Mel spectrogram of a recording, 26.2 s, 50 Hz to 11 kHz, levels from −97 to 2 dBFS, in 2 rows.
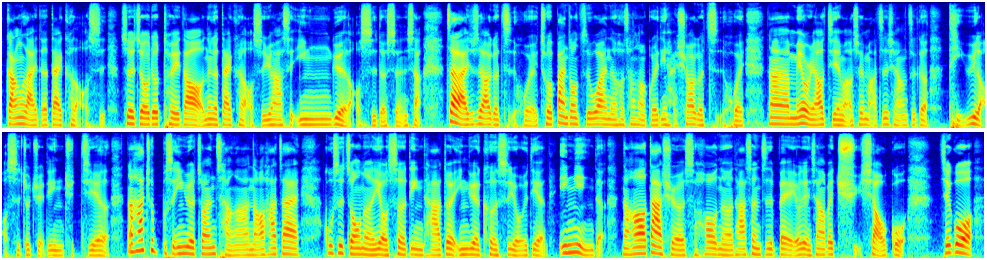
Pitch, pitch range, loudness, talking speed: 145 Hz, 135-155 Hz, -21 LUFS, 315 characters per minute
